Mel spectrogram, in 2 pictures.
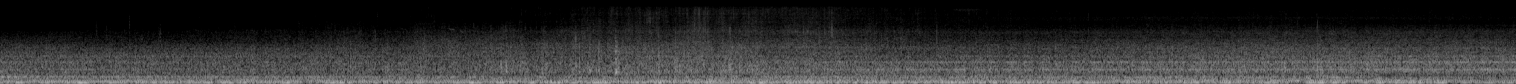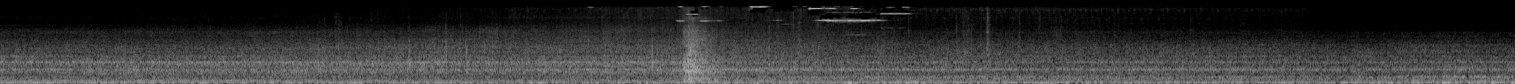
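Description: Pickup truck engine running steadily as the truck drives around a dirt lot. About 22 seconds in there is a sharp click, followed by a few loud knocks.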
